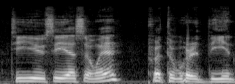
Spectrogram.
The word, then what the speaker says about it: Tucson: T information contact the Tucson murders. comom that spelled like tuxen Tu CS o n put the word the in front of it the Tucson murders.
